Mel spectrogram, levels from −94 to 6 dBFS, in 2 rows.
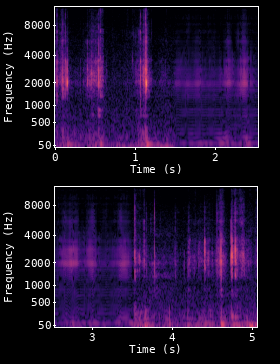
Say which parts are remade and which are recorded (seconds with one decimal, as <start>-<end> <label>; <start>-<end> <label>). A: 0.0-1.5 recorded; 1.5-3.5 remade; 3.5-5.1 recorded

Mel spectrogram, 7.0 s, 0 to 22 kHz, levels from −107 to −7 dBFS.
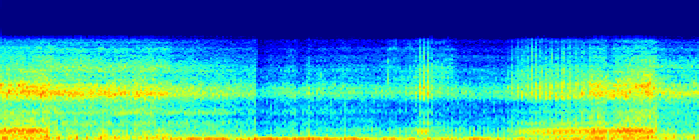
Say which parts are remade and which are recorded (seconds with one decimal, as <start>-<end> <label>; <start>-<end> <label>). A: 0.0-1.7 remade; 1.7-5.9 recorded; 5.9-7.0 remade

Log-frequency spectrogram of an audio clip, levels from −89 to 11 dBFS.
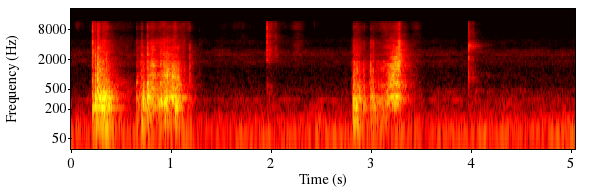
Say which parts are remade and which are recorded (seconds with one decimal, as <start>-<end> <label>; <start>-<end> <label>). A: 0.0-5.0 recorded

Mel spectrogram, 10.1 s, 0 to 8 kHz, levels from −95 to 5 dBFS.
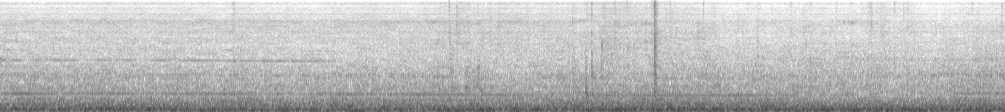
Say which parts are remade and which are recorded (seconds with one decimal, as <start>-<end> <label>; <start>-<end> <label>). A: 0.0-10.1 remade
